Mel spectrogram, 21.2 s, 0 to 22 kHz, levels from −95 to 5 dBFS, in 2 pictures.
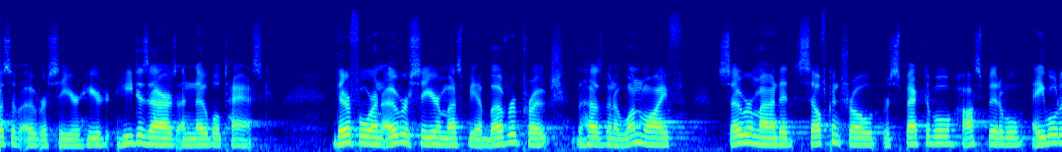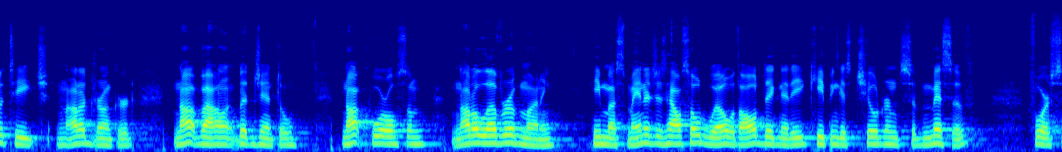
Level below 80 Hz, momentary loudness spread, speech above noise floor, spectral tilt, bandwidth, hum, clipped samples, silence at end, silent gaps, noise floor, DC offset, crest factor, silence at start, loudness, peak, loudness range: -76 dBFS; 10 LU; 33 dB; -7.5 dB/octave; 16 kHz; none; under 0.1%; 0 s; none; -75 dBFS; under 0.1%; 18 dB; 0 s; -43 LUFS; -26 dBFS; 3 LU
